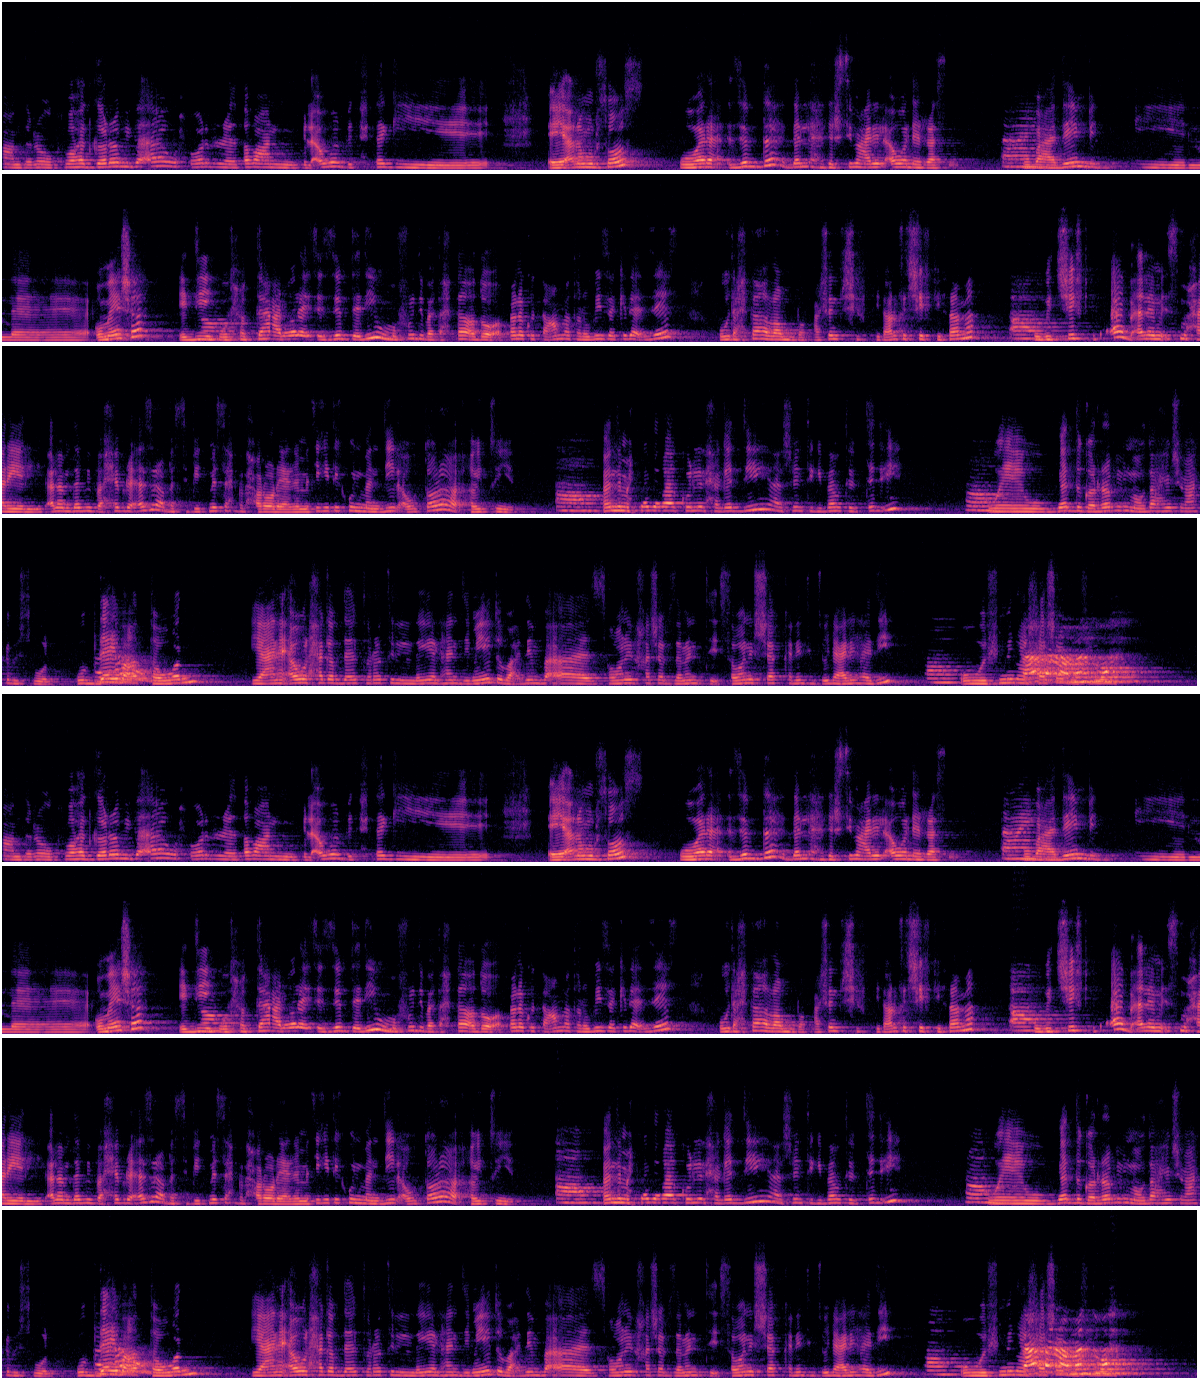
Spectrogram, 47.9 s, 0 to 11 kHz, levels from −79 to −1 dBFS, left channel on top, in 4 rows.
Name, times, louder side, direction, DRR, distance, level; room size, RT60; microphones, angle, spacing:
voice 1, 0.0-6.4 6.8-9.6 10.2-13.4 13.7-18.7 19.1-21.8 22.3-29.1 30.0-33.0 33.8-37.9 38.4-44.9 45.5-47.1, equal, ahead, 13 dB, 0.7 m, -28 dB
voice 2, 10.0-10.4 14.0-14.2 22.0-22.3 29.5-29.8 33.6-33.9 36.9-37.4 45.2-45.4 46.1-47.1, right 3 dB, 80° right, 5 dB, 5.1 m, -23 dB
24.0 x 17.5 x 6.8 m, 1.2 s
head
